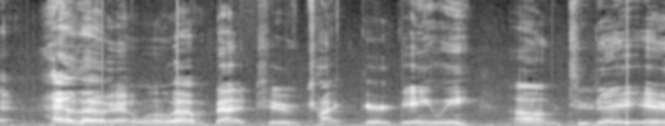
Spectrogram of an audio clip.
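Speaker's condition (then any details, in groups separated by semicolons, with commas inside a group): Cerebral palsy; speech impairment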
